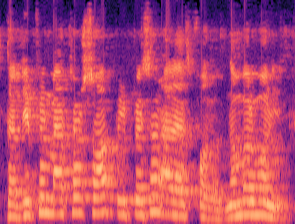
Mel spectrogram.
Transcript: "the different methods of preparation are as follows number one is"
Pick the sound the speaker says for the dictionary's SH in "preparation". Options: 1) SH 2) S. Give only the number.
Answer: 2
